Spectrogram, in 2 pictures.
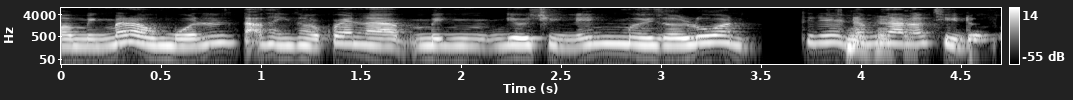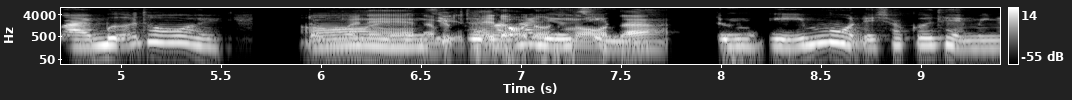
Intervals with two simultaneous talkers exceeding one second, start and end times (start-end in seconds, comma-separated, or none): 5.9-7.7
